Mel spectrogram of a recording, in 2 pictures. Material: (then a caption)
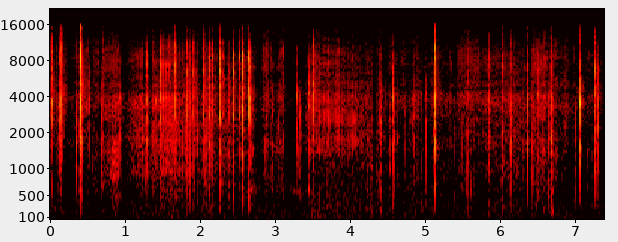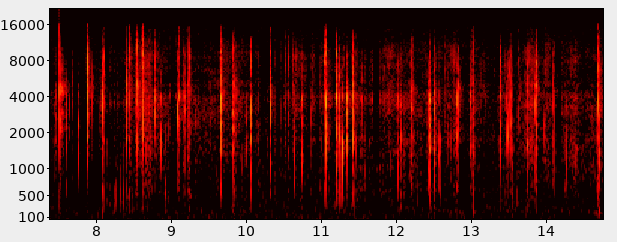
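Plastic film. Fingertips and thumbs press, crinkle and rub the soft plastic film of a filled, palm-sized Dettol wet wipes pouch. Dense, bright crinkling and crackling comes in quick clusters of sharp snaps with almost no low end. Each snap stops dead, leaving a busy, dry rustle throughout.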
